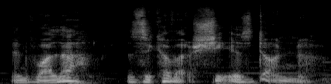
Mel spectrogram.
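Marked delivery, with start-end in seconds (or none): 0.1-0.8 terrible fake French accent. Announcing that an exported cover file is finished: terrible fake French accent. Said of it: "A terrible French accent".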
